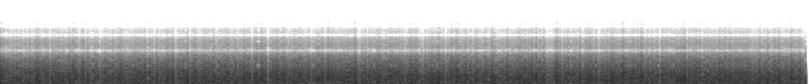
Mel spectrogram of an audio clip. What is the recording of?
Sound effects > Electronic / Design
Dark low frequency electronic noise Created with SynthMaster for iPad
